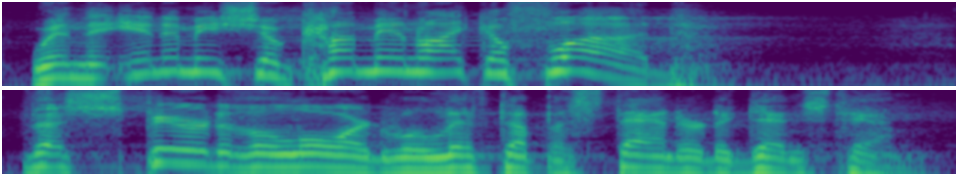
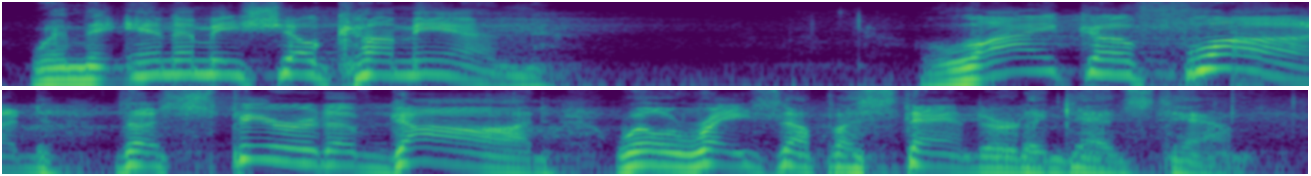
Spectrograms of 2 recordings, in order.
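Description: First: The pause comes after the word flood. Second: The pause comes after the word in.

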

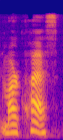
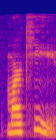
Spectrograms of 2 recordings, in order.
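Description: First: It is pronounced the way 'marquess' is spelled. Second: It is pronounced like the word 'marquis'. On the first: The speaker calls it right. "is actually pronounced more like it's written" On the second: The speaker calls it wrong. "not Marquis, as I had incorrectly assumed"

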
